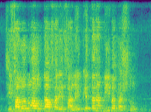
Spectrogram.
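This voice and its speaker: Noticeable background noise mixes with audible room echo throughout the clip. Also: man. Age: 60s. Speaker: evangelist. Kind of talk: testimony. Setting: live podcast studio.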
